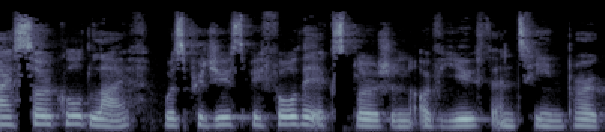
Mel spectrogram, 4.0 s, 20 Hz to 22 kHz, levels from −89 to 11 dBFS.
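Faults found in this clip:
Nothing stood out on listening to the speech in this recording.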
